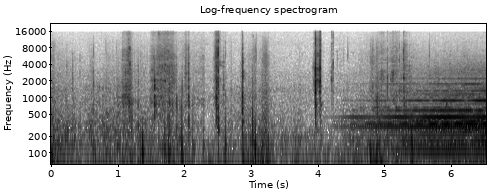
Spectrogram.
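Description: Scattered small clicks of a 4x5 large-format camera's lens shutter being set, with a sharper double click about four seconds in. Then background music with sustained chords fades in and grows louder.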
